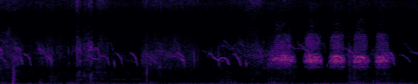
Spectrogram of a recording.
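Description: Small birds chirping: repeated short, high, hooked chirps, with a quick run of short notes about three seconds in.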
